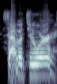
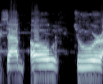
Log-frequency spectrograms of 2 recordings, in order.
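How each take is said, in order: First: Said in the usual way. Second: Sab-o-tour split into three very slow syllables; Sab-o-tour said slowly, with each piece stressed alike; spelled-out syllables. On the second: Shown as a demonstration. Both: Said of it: "I always spell it wrong".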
